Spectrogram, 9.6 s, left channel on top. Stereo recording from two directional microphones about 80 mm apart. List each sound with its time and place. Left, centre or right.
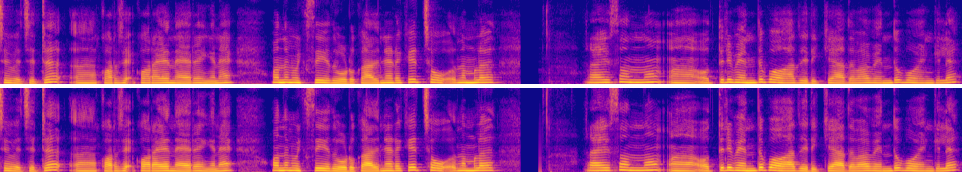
0.0 s a woman's voice: right
5.9 s a woman's voice: right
